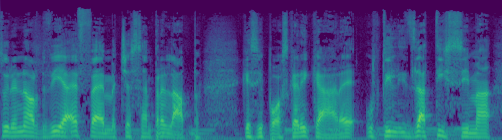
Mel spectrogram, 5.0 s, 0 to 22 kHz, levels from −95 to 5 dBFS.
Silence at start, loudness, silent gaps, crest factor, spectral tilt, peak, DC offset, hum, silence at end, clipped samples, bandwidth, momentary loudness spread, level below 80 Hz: 0 s; -28 LUFS; none; 20 dB; -5 dB/octave; -8 dBFS; under 0.1%; none; 0 s; under 0.1%; 16.5 kHz; 7 LU; -50 dBFS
